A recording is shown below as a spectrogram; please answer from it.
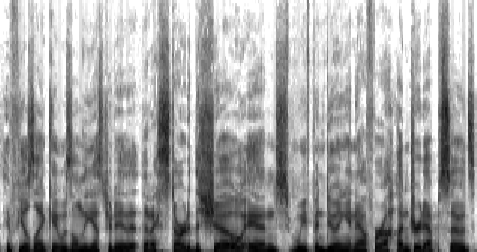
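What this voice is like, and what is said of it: Slightly hoarse voice. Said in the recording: “hear it in my voice a little bit. I'm a little bit hoarse. I've got a little bit of a sore throat”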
